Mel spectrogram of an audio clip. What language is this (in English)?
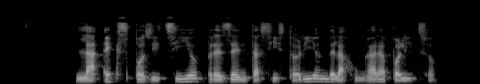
Esperanto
